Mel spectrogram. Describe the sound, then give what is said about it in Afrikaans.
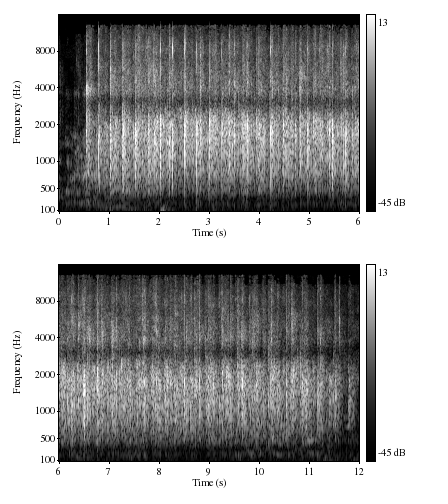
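An audience applauds steadily, a dense wash of many hands clapping that starts abruptly and holds at a fairly even, loud level for about eleven seconds before stopping. “Julle kan definitief nog aanhou klap.”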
